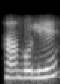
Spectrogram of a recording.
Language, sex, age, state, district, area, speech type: Hindi, female, 45-60, Uttar Pradesh, Azamgarh, rural, conversation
